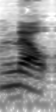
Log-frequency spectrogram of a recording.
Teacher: We have an L before the T, and that sound ol is voiced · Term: stop T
